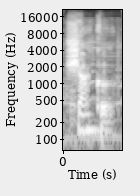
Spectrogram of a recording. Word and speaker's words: Shakya: In India, it's pronounced Shaku.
